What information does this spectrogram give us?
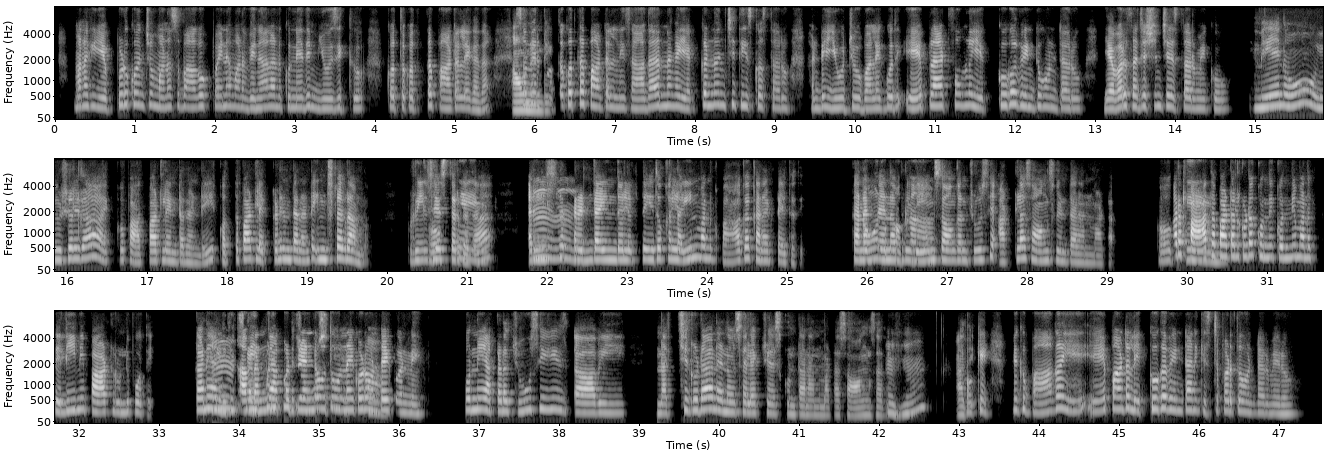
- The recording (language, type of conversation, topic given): Telugu, podcast, కొత్త పాటలను సాధారణంగా మీరు ఎక్కడ నుంచి కనుగొంటారు?
- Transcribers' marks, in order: in English: "సో"; in English: "ప్లాట్ఫార్మ్‌లో"; in English: "సజెషన్"; in English: "యూజువల్‌గా"; in English: "ఇన్‌స్టాగ్రామ్‌లో. రీల్స్"; tapping; in English: "రీల్స్‌లో"; in English: "లైన్"; in English: "సాంగ్స్"; in English: "లిరిక్ సడెన్‌గా"; in English: "సెలెక్ట్"; other noise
